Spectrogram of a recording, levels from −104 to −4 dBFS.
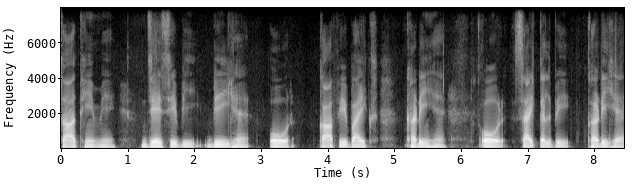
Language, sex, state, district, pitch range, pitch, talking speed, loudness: Hindi, male, Chhattisgarh, Korba, 105-120 Hz, 115 Hz, 115 wpm, -15 LUFS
